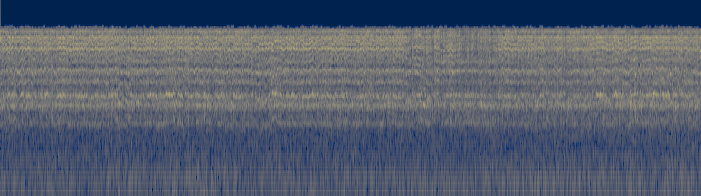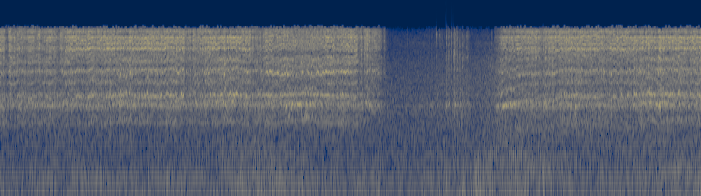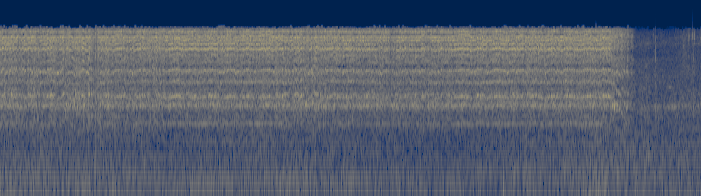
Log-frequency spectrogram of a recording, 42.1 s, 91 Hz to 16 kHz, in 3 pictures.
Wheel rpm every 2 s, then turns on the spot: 160, 160, 160, 160, 160, 160, 160, 160, 160, 160, 120, 20, 130, 160, 160, 160, 160, 160, 160, 160, 60.
40-42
